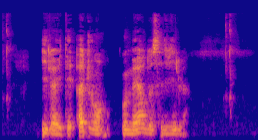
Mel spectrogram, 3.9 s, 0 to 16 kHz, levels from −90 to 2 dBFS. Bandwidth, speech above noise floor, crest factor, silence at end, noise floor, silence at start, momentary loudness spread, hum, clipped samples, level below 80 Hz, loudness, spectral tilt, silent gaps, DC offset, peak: 11.5 kHz; 36 dB; 24 dB; 0.4 s; -59 dBFS; 0.1 s; 21 LU; none; under 0.1%; -68 dBFS; -23 LUFS; -4.5 dB/octave; none; under 0.1%; -2 dBFS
